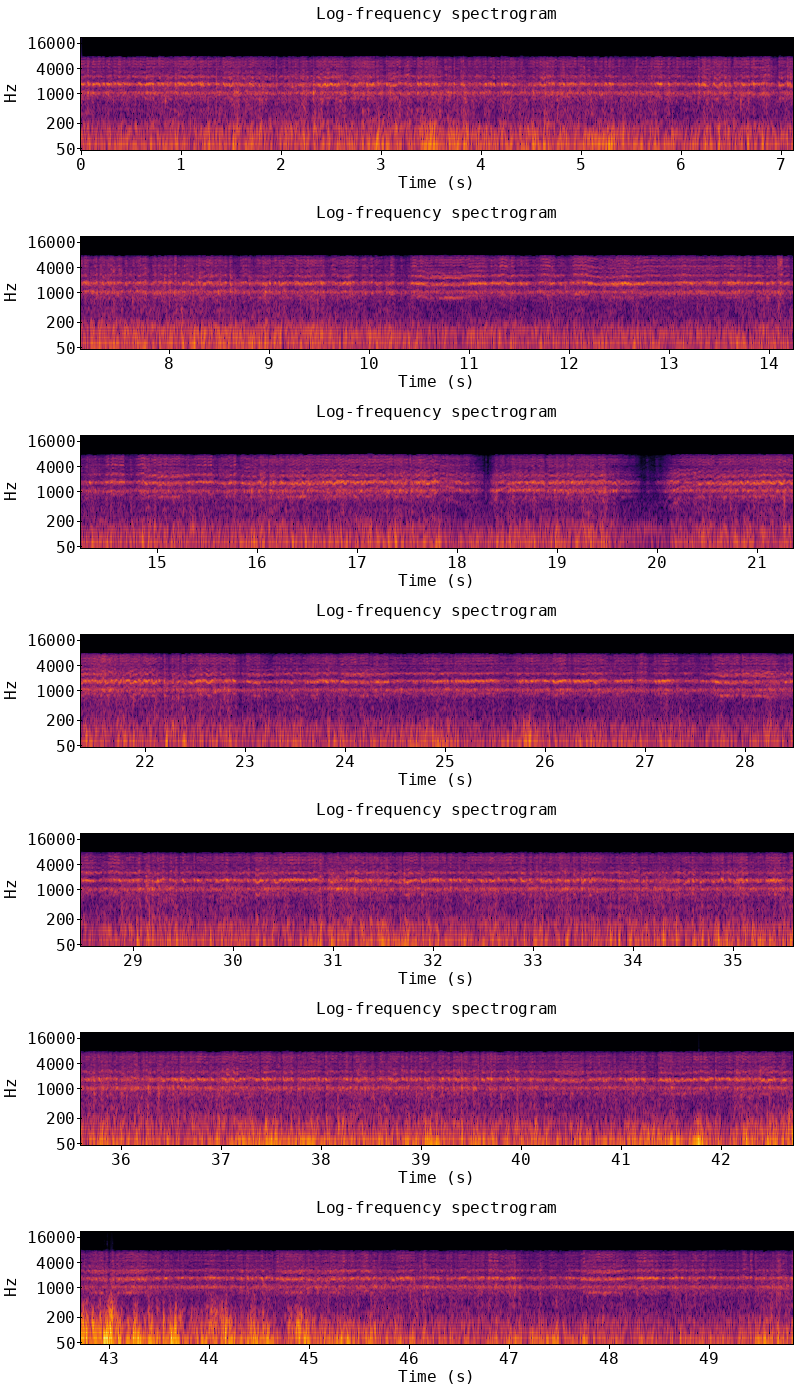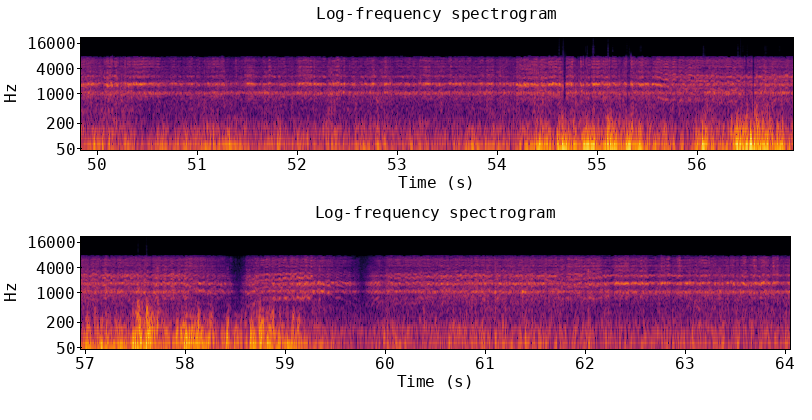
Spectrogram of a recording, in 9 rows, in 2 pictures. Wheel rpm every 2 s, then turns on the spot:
230, 240, 240, 230, 220, 230, 230, 230, 190, 120, 140, 210, 230, 230, 220, 230, 240, 230, 230, 230, 220, 220, 230, 240, 230, 230, 230, 230, 200, 90, 160, 220.
none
